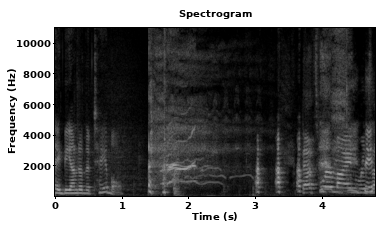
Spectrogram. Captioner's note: all chuckles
